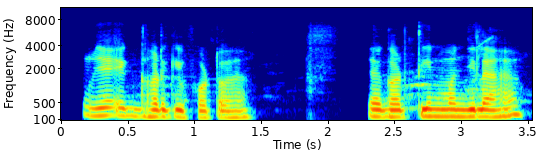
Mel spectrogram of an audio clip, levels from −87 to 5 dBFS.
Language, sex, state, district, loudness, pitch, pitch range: Hindi, male, Bihar, Saran, -19 LUFS, 155 Hz, 150-165 Hz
